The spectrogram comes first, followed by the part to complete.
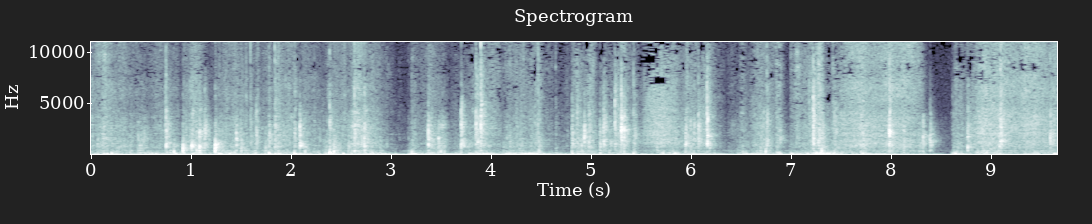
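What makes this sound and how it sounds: Long nails scratch a crumpled, perforated brown kraft packing paper sheet lying on a table, and hands rub and pat it flat. The result is a continuous bright, crinkly rustle with dry scratchy strokes, soft low thumps from the pats, and a brief near-silent pause near the end.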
